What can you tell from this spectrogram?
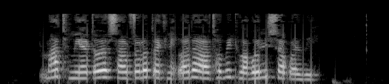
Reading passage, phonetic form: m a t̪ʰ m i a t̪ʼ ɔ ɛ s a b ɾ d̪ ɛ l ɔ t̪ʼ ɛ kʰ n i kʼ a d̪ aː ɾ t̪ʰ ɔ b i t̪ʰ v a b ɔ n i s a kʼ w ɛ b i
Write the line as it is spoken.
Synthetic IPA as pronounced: m a t̪ʰ m i a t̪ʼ ɔ ɛ s a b ɾ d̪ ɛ l ɔ t̪ʼ ɛ kʰ n i kʼ a d̪ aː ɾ t̪ʰ ɔ b i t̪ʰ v a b ɔ n i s a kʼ w ɛ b i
